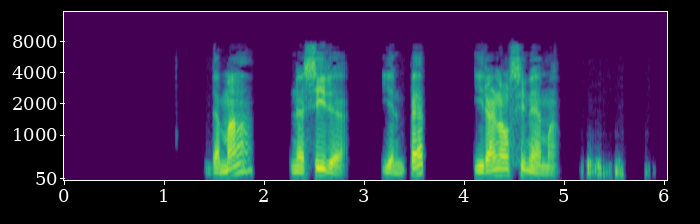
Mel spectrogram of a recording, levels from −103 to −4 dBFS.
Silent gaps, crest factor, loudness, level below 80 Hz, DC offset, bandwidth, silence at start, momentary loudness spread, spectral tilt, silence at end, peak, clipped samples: 1.91-2.26 s, 2.85-3.17 s, 3.62-4.10 s, 4.97-5.16 s; 20 dB; -20 LUFS; -64 dBFS; under 0.1%; 8 kHz; 1.5 s; 20 LU; -5 dB/octave; 0.45 s; -2 dBFS; under 0.1%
